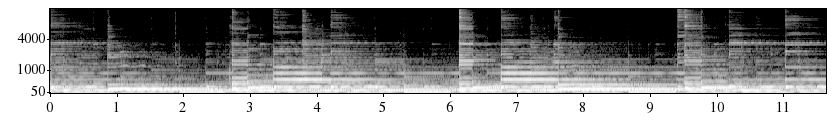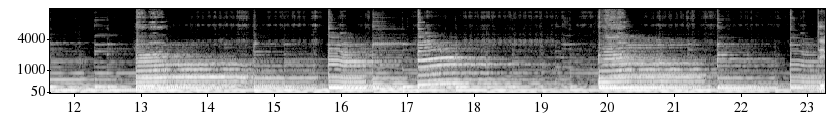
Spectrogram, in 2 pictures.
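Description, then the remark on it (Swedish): Western-style guitar music plays steadily, with a bouncing bass line under twangy melodic phrases that rise and fall, moderately loud and continuous throughout, with no one talking. “som spelar bra västern till exempel Ghost of the Mountain”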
